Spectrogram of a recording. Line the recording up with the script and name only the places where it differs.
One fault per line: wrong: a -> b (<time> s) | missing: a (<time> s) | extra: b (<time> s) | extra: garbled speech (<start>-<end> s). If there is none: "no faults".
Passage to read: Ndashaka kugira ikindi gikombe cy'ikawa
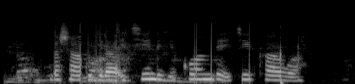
no faults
